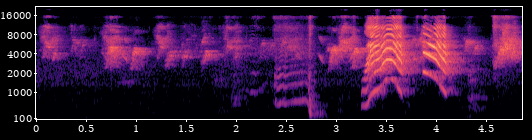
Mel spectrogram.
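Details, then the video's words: Pet talking parrot giving scratchy chatter and a brief click, then loud screeches that sweep upward, repeated twice; indoors. "Mummy Bolta Tota _ Parrot Speaking mummy mummy _ Talking Parrot"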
